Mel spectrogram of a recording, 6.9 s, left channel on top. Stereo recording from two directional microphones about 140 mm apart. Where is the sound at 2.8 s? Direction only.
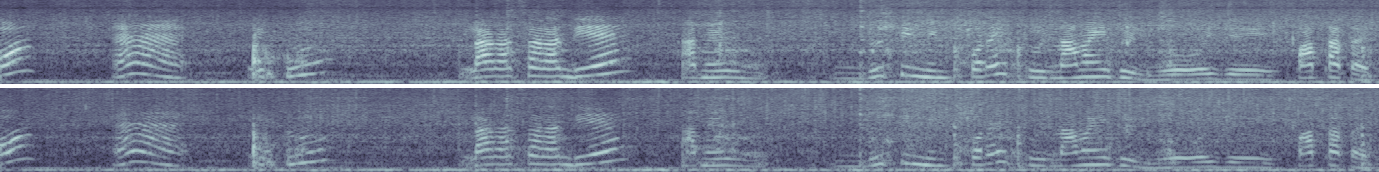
30° left (ahead or behind).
